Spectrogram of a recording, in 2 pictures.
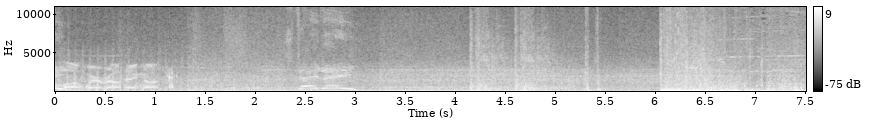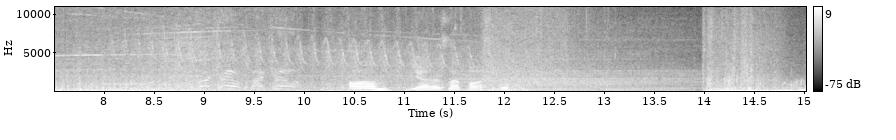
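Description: A motorboat engine roars over rough, splashing water.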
